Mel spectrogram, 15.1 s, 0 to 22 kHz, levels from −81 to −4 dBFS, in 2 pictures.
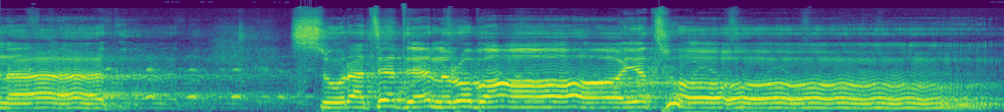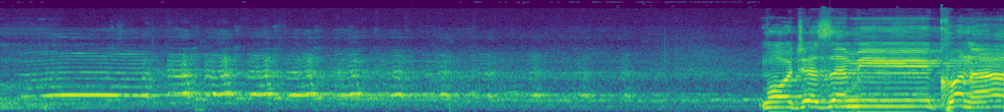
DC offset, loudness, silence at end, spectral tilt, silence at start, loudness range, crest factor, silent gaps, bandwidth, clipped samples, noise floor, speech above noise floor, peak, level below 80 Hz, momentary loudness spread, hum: under 0.1%; -9 LUFS; 0 s; -3 dB/octave; 0 s; 12 LU; 10 dB; none; 19.5 kHz; under 0.1%; -31 dBFS; 23 dB; 0 dBFS; -44 dBFS; 18 LU; none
